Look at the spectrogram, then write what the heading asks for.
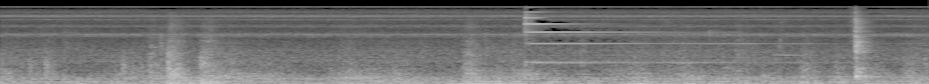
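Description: SGM Sprinter electric train running on the rails, heard from inside the driver's cab: a steady low rumble with a few sharp clicks. About four seconds in, a single bell-like ding sounds and fades over a second or two.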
